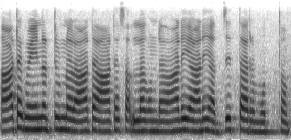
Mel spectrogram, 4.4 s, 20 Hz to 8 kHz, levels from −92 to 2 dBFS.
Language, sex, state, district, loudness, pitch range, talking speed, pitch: Telugu, female, Telangana, Karimnagar, -12 LUFS, 215-240 Hz, 150 wpm, 225 Hz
